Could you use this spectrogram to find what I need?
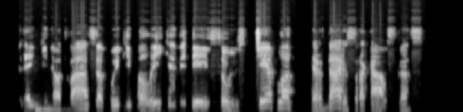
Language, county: Lithuanian, Kaunas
